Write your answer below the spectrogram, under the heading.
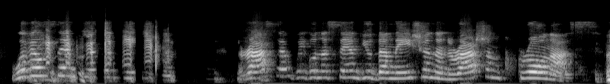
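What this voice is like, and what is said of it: Put-on Russian accent. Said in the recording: “That sounded so Russian.”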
